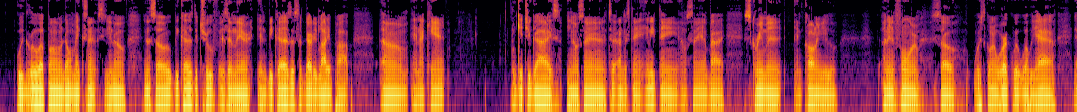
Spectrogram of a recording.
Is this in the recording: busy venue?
no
